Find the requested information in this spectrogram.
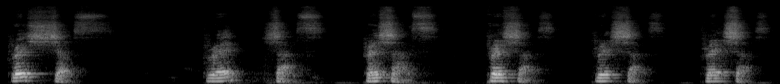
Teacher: Let's underline IOU, and it makes the sound O, which is a schwa.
